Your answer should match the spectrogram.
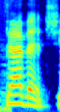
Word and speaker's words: Devich: Devich, yeah.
